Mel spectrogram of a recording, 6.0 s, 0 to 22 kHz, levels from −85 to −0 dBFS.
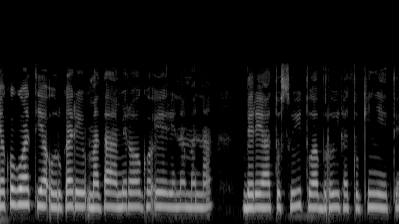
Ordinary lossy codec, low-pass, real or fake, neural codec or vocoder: none; none; real; none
